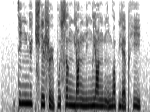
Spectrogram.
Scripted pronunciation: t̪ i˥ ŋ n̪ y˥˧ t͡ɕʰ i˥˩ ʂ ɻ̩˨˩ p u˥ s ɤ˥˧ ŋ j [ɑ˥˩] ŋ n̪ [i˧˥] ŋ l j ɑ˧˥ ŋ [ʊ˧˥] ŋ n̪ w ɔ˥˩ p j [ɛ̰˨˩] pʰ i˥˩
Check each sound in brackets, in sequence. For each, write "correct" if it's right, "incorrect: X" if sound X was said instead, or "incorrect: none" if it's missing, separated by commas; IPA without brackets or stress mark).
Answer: correct, correct, incorrect: ʊ̰˨˩, correct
